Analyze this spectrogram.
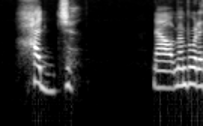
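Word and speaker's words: حج: this as hig or hag. So the jim is not going to be pronounced as a ja. Instead, it's just going to be the hard G sound, as in game.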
